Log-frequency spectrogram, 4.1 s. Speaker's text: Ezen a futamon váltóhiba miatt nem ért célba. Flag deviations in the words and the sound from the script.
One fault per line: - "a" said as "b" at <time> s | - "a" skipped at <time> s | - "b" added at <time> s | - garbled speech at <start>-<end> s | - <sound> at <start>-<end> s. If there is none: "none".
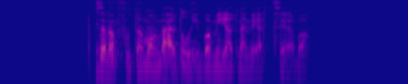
- dropout at 0.9-1.0 s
